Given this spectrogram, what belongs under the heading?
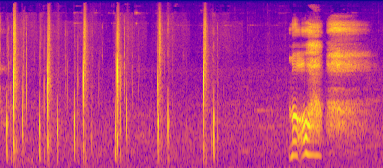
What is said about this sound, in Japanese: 急に走り出してどうしたの？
